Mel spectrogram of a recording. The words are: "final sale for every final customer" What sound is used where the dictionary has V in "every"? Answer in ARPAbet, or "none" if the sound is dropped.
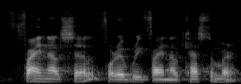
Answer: V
